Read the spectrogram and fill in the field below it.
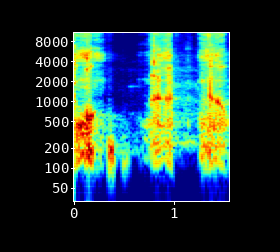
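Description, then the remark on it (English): A voice imitates a pig, making three rough, snorting grunts in an uneven rhythm, each one short, raspy and fairly loud, with brief pauses between them. “And he saw a pig is trying to eat something.”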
